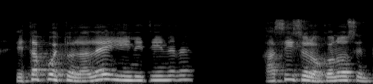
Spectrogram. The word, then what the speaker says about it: in itinere: la casa del trabajo in itinere lo pronuncio en latín porque así está puesto intin o sea en el trayecto Eso significa está puesto en la ley in itinere así se lo conoce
